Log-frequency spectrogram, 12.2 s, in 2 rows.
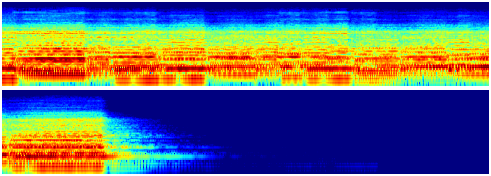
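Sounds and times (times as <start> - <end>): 
cello quartet: 0.0 - 7.9.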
